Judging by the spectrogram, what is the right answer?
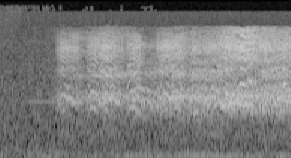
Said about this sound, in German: Plötzlich sprangen alle Krähen mit einem ohrenbetäubenden Lärm auf, übertönten sogar alle Geräusche des Hafens bis sie in der ungewöhnlich frühen Dämmerung verschwunden waren.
